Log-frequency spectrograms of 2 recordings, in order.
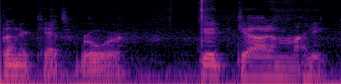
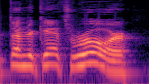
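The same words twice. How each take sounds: First: Very soft, low and weary aside; hushed, dropped-pitch disbelief; dismayed aside. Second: Loud, raised exclamation; big, loud punch on the title; emphatic put-down. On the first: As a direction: say it low, under your breath. Dismayed aside after laughing. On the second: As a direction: call out the title loudly. Jeering at a bad comic. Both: Real, not acted.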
